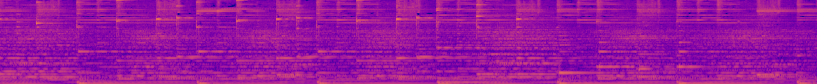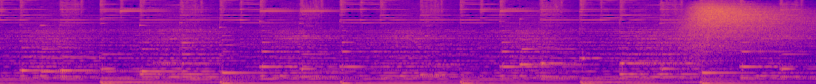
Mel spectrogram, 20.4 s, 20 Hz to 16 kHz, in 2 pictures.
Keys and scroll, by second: 4.5 ctrl+c, 7.0 ctrl+v, 8.2 ctrl+BackSpace, 9.5 ctrl+=, 9.6 ctrl+=, 9.7 ctrl+=, 9.9 ctrl+space, 10.9 b, 14.1 x.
